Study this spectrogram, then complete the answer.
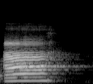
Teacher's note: it's a low vowel. The tongue goes down the chin goes down the triangle points down which is called isog the masculine vowel.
